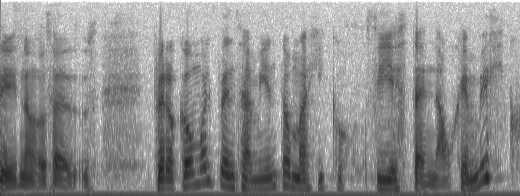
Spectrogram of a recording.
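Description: Speaking in a Mexican accent at a moderate pace, a man with a fairly high pitch makes very wide pitch swings and takes long, frequent pauses. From Mexico. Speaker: writer and video producer. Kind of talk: casual chat.

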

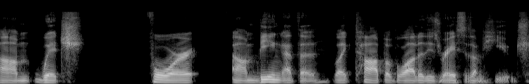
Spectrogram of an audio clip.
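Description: A man speaks at a fairly slow pace in a very deep, low voice with flat, monotone intonation. The background is quiet, and the sound is dry and close with no echo. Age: 20s. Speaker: ultrarunner. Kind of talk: casual chat. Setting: studio.

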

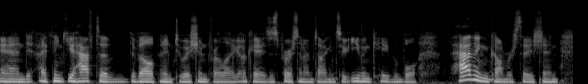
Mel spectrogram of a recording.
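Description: Speaking at a very fast pace, a man keeps his intonation fairly even. His voice is somewhat breathy and sits at a medium pitch. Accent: American. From US. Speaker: co-host. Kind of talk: casual chat.

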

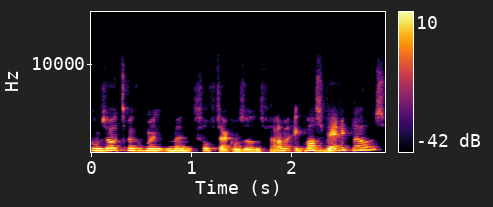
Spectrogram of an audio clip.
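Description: With a Brabant accent, a woman talks at a moderate pace with ordinary pitch variation. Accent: southern Dutch (Brabant). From North Brabant, Netherlands (Veldhoven). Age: 40s. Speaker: mindset coach and entrepreneur. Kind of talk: podcast interview.

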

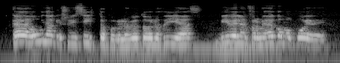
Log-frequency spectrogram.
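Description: The dark, mellow tone moves at a moderate pace with ordinary pitch variation. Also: woman. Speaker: breast imaging physician. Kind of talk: interview.

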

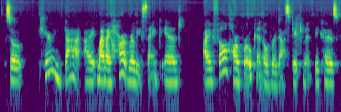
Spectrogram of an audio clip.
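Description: A woman of medium pitch with a Chinese accent, at a fairly slow pace. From Shanghai, China. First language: Mandarin Chinese. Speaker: startup founder. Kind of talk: interview.

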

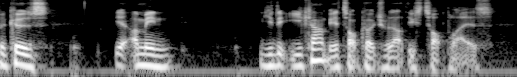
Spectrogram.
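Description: A man with an East Midlands accent speaks at medium pitch with ordinary pitch variation. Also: moderate pace. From England, Northamptonshire. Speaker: college soccer coach. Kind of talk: casual interview.

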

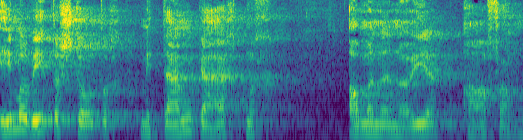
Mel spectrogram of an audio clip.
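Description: Delivery is very slow, with long, frequent pauses and fairly even intonation in a warm tone. Noticeable background noise can be heard. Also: man, fairly high pitch for a man. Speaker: pastor. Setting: church. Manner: unhurried, warm, reflective with pauses, ending in encouragement.

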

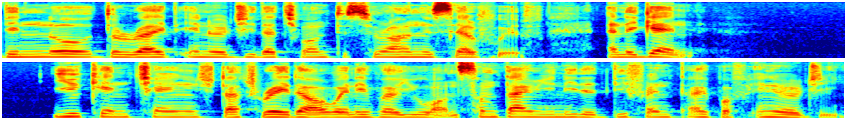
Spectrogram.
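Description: A man speaks very fast in a fairly high pitch with a dark, mellow tone. His intonation stays monotone and flat on a very clean recording with a silent background. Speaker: entrepreneur. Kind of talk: casual interview.

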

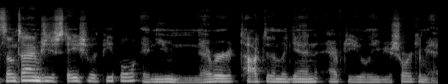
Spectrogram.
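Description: In a very clean recording with a silent background, a man with an American accent speaks at a medium pitch and fairly quick pace, his tone bright and sharp with ordinary pitch variation. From Southern California. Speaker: podcast host, navy veteran. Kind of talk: unscripted tribute monologue.

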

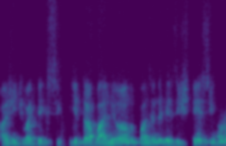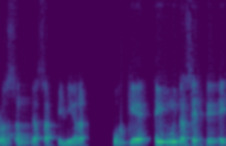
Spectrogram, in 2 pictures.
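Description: Speaking at a moderate pace, a man has medium pitch, ordinary pitch variation and a plain, everyday voice. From Brazil, Rio de Janeiro state and Brasília. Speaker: rapper and cultural activist. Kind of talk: interview.

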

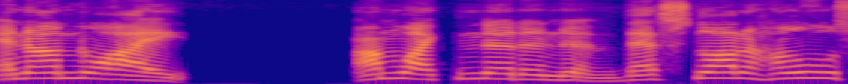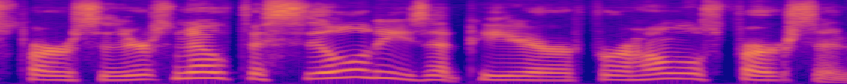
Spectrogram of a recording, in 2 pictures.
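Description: A woman's medium-pitched voice with an American accent at a very fast pace, dry and close with no echo, over a quiet background. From Oklahoma. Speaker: energy investment expert. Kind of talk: casual interview.

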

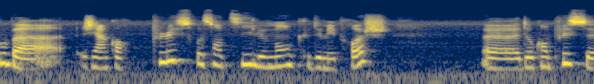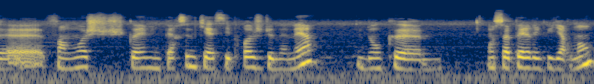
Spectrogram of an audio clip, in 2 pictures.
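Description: A woman speaks at a moderate pace and a medium pitch, with ordinary pitch variation. Her loudness swings a lot, and she leaves long, frequent pauses. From Paris region, France. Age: 20s. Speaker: working holiday traveller, engineering graduate. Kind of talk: interview testimony. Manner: hesitant, many fillers.

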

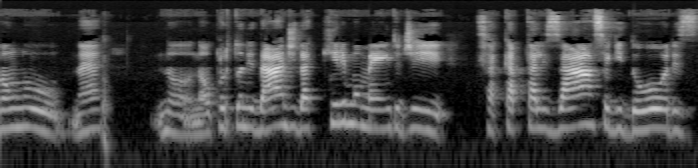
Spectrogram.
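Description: A woman with an unremarkable speaking voice talks fairly slowly at a fairly high pitch, her intonation fairly even. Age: 50s. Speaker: university professor. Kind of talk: interview.

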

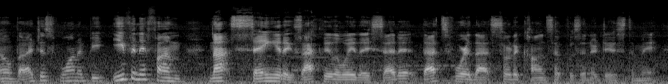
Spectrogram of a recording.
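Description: Against noticeable background noise, a man speaks very fast in a fairly high voice. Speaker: podcast host. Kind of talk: casual conversational interview. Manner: relaxed, conversational.

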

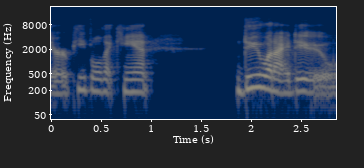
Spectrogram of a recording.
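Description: A fairly low-pitched woman with an American accent, vocal fry, a bright, sharp tone and monotone, flat intonation at a fairly quick pace over a quiet background. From US South. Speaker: financial influencer and marketing agency owner. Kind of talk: casual interview chat.

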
